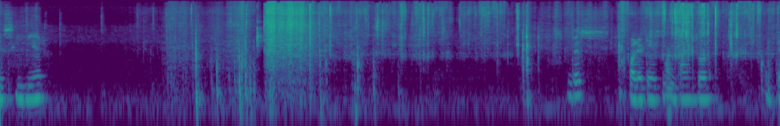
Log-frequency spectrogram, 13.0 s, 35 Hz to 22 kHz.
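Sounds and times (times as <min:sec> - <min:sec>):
fabric bag rustling: 0:02.7 - 0:08.6, 0:10.3 - 0:13.0.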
